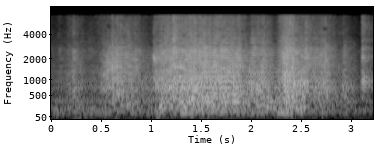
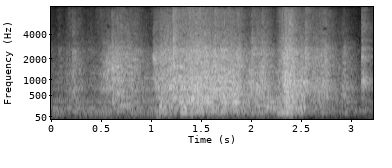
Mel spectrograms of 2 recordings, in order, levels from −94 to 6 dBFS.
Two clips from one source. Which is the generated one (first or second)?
first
